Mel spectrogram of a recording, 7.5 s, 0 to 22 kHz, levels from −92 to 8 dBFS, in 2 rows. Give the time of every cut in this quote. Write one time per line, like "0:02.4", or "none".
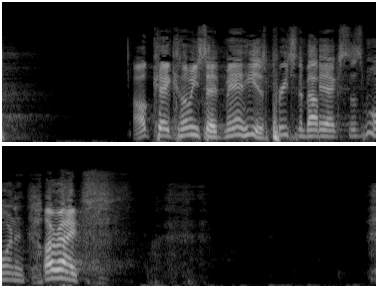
0:03.2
